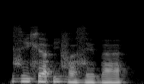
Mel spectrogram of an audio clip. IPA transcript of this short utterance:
z i˥ xʲ a˥ ʔ i˥ v ɐ˩ z e˩ b æ˩

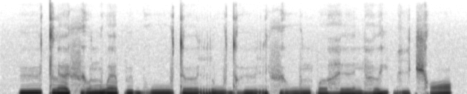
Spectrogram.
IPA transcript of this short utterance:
yː t l ɛ fʲ o n w ɛ p y bʱ uː t øː r u dʱ yː r fʲ uː n p əː ɦ eː n ɦ ø j ɓ i t͡ʃʰ ɔ

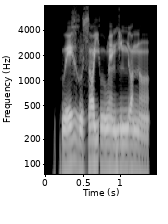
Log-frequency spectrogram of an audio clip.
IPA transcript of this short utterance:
kʷ eː˨˦ ɣ u˨ z ɔ˦ j u˧ w ɛ̃˧ ɡ ĩ˧ ɲ ɔ˧ n ɔ̃˨

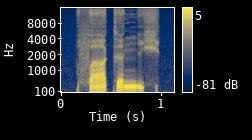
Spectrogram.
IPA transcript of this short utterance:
f a k ɛ ŋ i ç

